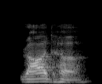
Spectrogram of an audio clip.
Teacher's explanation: so feminine words you don't drop the a radha long a at the end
